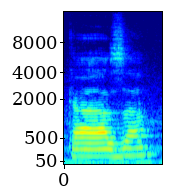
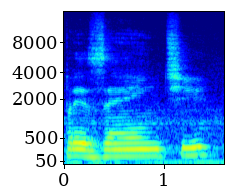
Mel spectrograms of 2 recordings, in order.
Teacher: a letra s tem som de z entre duas vogais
